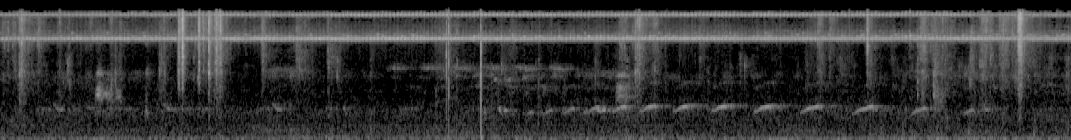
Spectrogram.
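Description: Faint outdoor ambience: a bird calls a series of about a dozen short rising notes, roughly two a second, starting about halfway through, over a steady thin high insect whine and scattered clicks and rustles of dry leaves.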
